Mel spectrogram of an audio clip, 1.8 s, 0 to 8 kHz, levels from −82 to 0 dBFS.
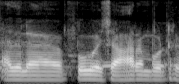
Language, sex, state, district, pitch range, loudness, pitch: Tamil, male, Tamil Nadu, Kanyakumari, 110-115 Hz, -17 LUFS, 115 Hz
